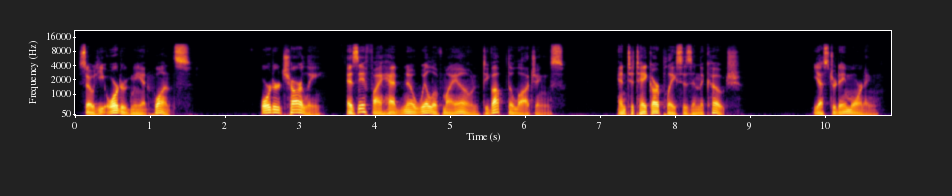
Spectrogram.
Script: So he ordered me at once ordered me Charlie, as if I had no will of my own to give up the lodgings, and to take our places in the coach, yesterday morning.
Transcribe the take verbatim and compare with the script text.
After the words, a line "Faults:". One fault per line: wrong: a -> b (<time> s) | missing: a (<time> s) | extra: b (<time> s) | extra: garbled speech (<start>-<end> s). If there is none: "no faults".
So he ordered me at once ordered Charlie, as if I had no will of my own to up the lodgings, and to take our places in the coach, yesterday morning.
Faults:
missing: me (2.8 s)
missing: give (5.5 s)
